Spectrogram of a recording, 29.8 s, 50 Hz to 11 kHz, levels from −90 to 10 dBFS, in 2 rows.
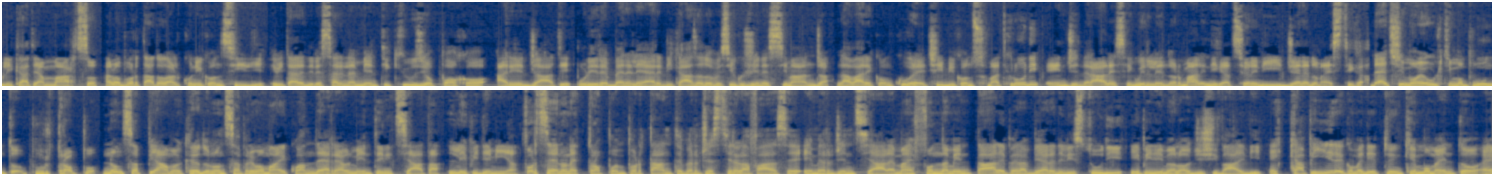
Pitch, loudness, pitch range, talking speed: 125 Hz, -11 LUFS, 115-140 Hz, 180 wpm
